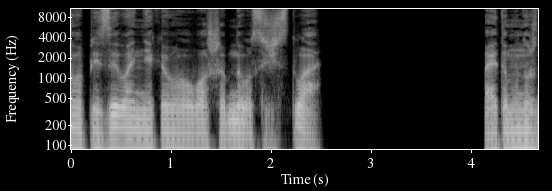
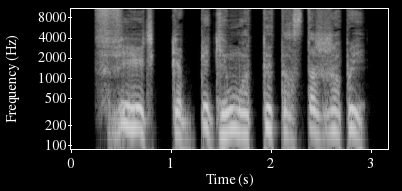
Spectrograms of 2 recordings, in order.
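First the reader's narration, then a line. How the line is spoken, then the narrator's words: Moaning. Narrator (Russian): простонал Петр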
